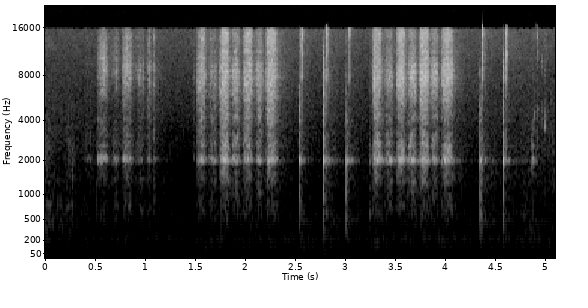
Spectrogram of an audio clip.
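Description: A rasp grating lime zest, heard as quick repeated scraping strokes in uneven bursts with brief pauses, close and crisp, no talking.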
